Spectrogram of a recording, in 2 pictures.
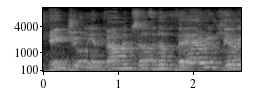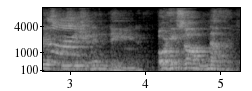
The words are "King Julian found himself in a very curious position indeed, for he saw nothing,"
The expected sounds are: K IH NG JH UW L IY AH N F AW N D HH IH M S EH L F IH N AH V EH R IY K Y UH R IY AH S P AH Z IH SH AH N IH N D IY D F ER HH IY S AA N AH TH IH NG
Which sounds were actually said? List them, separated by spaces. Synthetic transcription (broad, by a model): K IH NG JH UW L IY AH N F AW N D HH IH M S EH L F IH N AH V EH R IY K Y UH R IY AH S P AH Z IH SH AH N IH N D IY D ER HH IY S AA N AH TH IH NG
